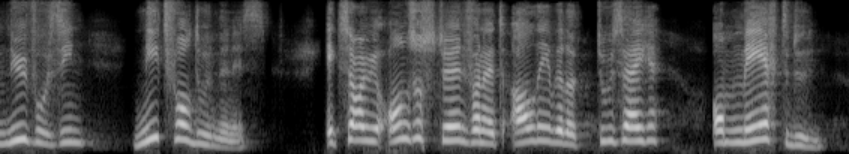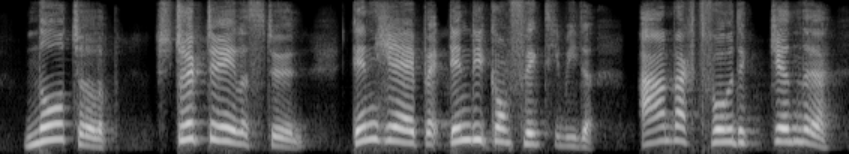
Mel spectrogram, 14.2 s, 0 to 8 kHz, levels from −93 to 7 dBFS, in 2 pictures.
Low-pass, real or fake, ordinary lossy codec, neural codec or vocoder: none; fake; none; codec, 16 kHz, 1 kbps, X-Codec, HuBERT features, trained on LibriSpeech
